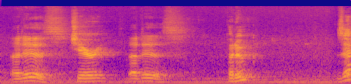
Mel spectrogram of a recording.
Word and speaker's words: Padauk: Padauk? Is that how it's pronounced?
